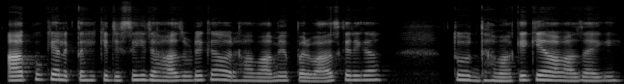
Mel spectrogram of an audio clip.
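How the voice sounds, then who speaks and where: A woman's voice: mid-range voice, steady tone, clean tone, natural voice. A woman voicing a teasing young man. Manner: mocking, telling frightening tales with relish. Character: teasing young man seated beside her on a plane. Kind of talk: storytelling in Urdu.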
